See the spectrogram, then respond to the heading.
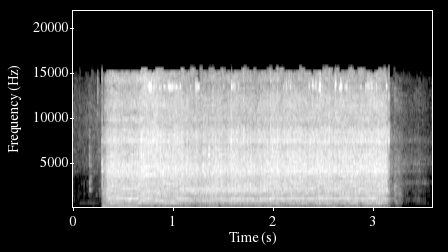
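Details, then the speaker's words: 1983 VW Rabbit GTI engine being primed with break-in oil: drill spins the oil pump drive shaft via a 1/4-inch socket tool, steady whine with slightly wavering pitch as cold, thick oil moves around the engine. "So once it's in, there it's in now, I can spin away. You can hear the oil actually move around."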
